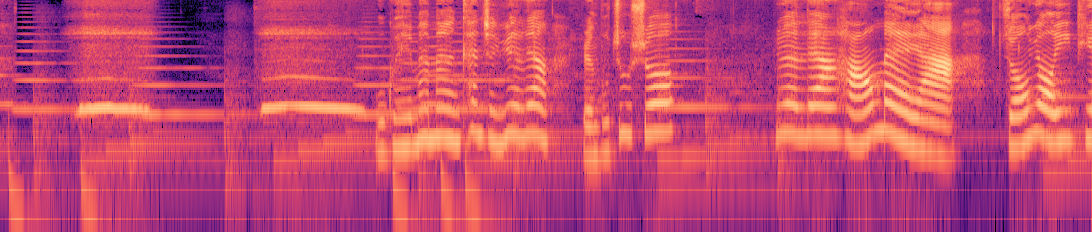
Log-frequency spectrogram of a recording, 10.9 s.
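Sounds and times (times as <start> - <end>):
owl hooting: 0.7 - 1.6, 2.6 - 3.8
speech: 3.8 - 6.9, 7.8 - 10.9.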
